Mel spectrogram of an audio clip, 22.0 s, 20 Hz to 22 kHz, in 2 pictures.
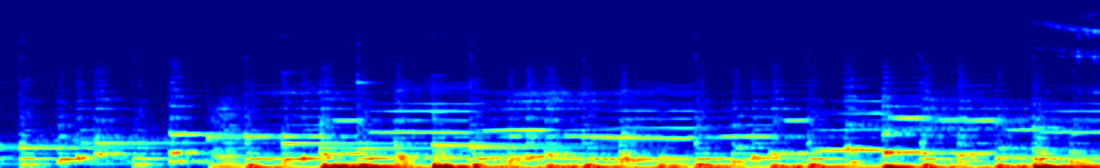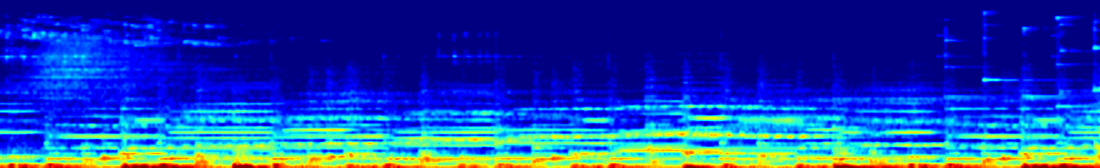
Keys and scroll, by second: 2.3 ctrl+v, 3.1 ctrl+v, 3.8 ctrl+v, 7.4 ctrl+s, 9.6-10.6 typing, 11.7 ctrl+s, 20.4 p.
